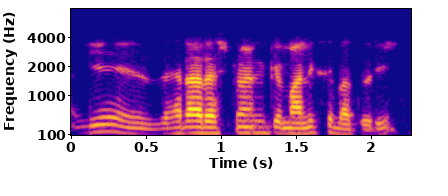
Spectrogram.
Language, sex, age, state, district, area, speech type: Urdu, male, 18-30, Delhi, South Delhi, urban, conversation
